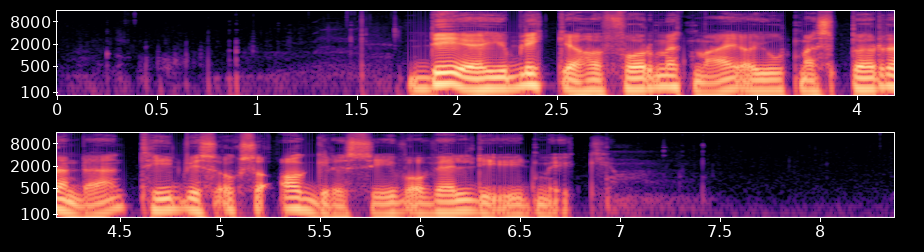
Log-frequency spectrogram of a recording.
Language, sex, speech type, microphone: Norwegian, male, read, Shure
